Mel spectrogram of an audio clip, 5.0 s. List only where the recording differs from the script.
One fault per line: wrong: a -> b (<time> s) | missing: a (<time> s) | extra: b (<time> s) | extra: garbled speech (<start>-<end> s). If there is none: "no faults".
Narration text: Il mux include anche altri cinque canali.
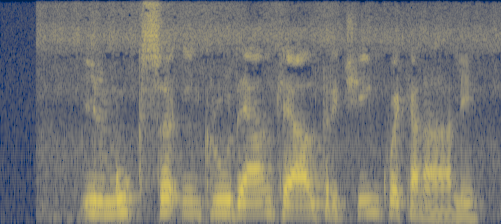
no faults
